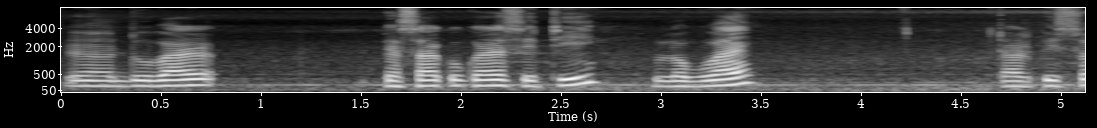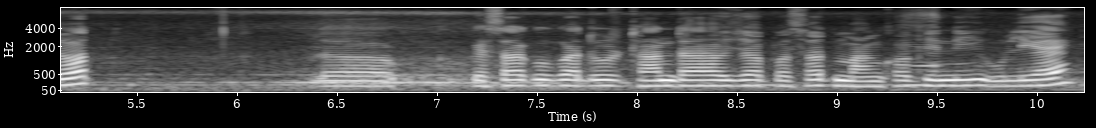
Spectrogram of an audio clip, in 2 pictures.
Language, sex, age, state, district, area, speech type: Assamese, male, 18-30, Assam, Tinsukia, rural, spontaneous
